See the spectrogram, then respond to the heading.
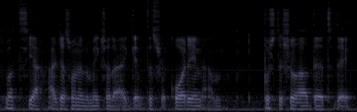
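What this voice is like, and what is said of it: Low, strained sore-throat voice. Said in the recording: “sorry I'm talking a little bit low. ... I have a bit of a sore throat, so my voice is not where it's supposed to be.”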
